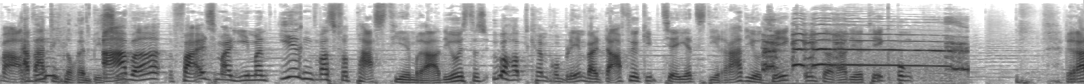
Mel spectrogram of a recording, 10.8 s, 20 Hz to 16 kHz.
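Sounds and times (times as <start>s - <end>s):
speech: 0.0s - 9.6s, 10.6s - 10.8s
farmyard rooster crowing: 7.6s - 9.8s.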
